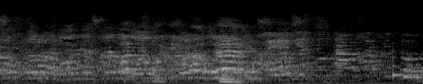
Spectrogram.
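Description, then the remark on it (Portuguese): A roomful of teachers chatter at once in a council chamber during a session, a dense, steady murmur of overlapping voices with no single speaker standing out, moderately loud throughout. “se vocês não se manterem calados, eu vou recolher vocês daqui, viu?”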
